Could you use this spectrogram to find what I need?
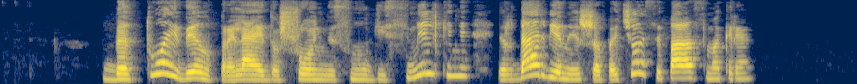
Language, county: Lithuanian, Alytus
